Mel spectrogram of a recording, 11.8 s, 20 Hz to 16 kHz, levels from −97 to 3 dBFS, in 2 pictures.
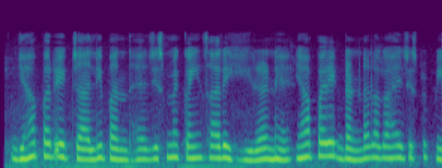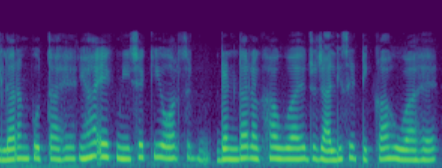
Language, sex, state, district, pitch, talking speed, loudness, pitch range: Hindi, female, Chhattisgarh, Balrampur, 240 Hz, 200 wpm, -22 LUFS, 225-255 Hz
